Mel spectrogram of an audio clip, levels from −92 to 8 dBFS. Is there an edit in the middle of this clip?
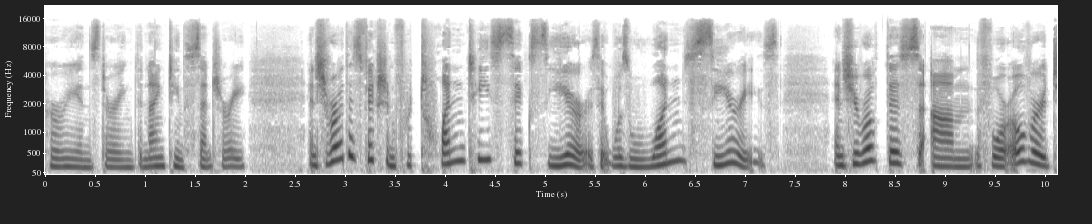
no; 0 cuts

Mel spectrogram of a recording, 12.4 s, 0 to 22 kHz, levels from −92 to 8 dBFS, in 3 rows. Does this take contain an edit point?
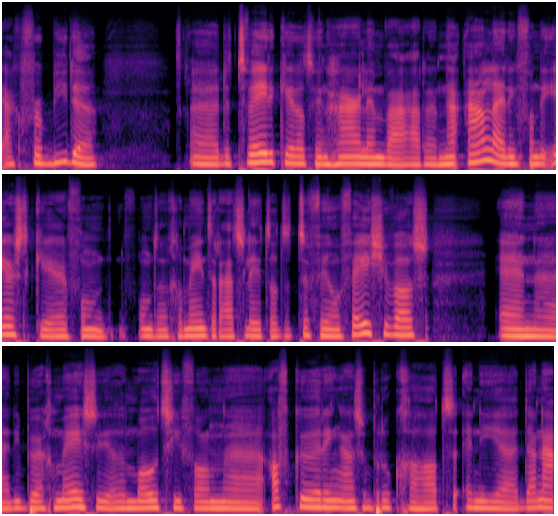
no; 0 cuts

